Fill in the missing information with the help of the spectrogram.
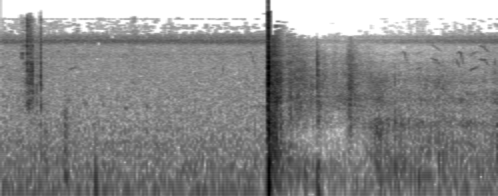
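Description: A single rifle shot, one sharp crack a little over halfway through with a brief tail after it.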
